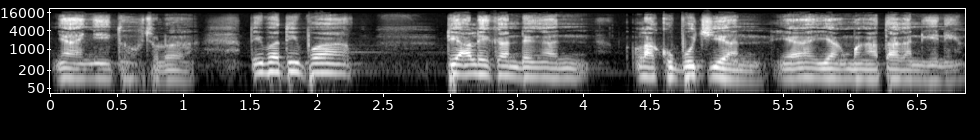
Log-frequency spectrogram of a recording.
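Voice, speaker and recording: A middle-aged man, a pastor preaching a sermon and telling stories in a lively way, sometimes singing lines of worship songs. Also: medium pitch, unhurried. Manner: animated storytelling, voices God's words, breaks into song. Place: church hall.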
